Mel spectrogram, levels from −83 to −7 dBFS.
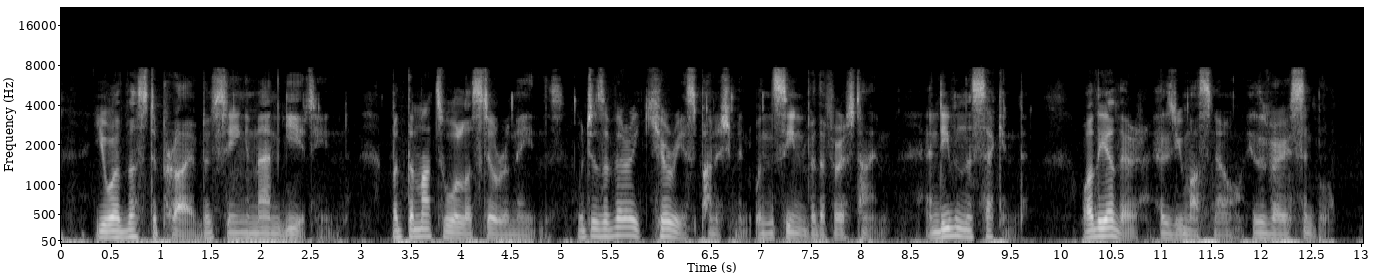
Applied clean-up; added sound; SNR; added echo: none; none; none; none.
